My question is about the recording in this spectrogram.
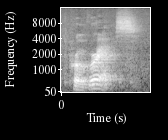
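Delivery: "progress" as proh-GRESS, stress at the end; second-syllable stress. Shown as a demonstration. Lecturer comparing variants of the word, second-syllable stress. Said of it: "the second syllable".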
